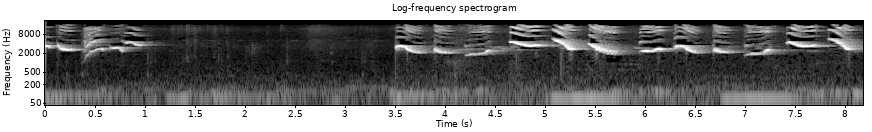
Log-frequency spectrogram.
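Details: Oriental magpie-robin in superb form, a short whistled phrase, a pause, then a fast run of repeated sweeping, slurred whistles and chips, lively and continuous, with a low hum underneath.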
